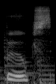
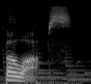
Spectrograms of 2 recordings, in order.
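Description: First: It is said as one syllable. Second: It is said as two syllables, bo-ops. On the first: The speaker calls it wrong. "Instead of boops" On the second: The speaker calls it right. "it's pronounced boops, with the first part similar to the bow in bovine, and the second part like ops in optics"

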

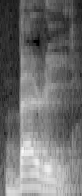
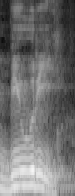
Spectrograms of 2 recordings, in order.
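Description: First: The first vowel sounds like 'eh'. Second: The first vowel sounds like 'you'. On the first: The speaker calls it right. "इसका शुद्ध उच्चारण है बैरी" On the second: The speaker calls it wrong. "बहुत लोग तो इसको पढ़ेंगे ब्यूरी"

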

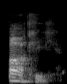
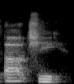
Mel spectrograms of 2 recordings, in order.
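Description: First: The first syllable sounds like 'ark'. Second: The first syllable sounds like 'arch'. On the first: The name follows the word architecture. "we have architecture, we have Archimate, so you would assume Archi" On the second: The name follows a boy's name. "for me, it's Archi, ... it was a boy's name"

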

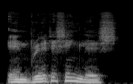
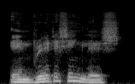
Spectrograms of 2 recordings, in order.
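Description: No difference in how they are said.

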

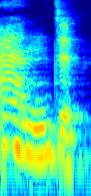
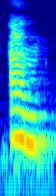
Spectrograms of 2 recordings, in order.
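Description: First: The word ends with a clear d sound. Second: The word ends without a d sound. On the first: "Ми всі знаємо його як and" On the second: "Він вимовляється без д"

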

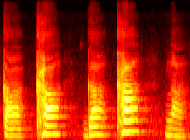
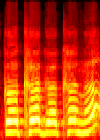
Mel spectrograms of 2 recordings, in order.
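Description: First: Each consonant ends in an open a sound. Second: Each consonant ends in a short rounded u sound. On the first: The speaker calls it right. "വ്യഞ്ജനാക്ഷരങ്ങൾ തുറന്ന് ആണ് ഉച്ചരിക്കുന്നത്" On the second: The speaker calls it wrong. "തെറ്റാണ്"

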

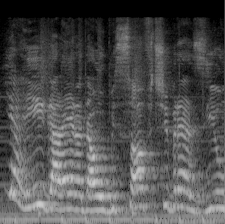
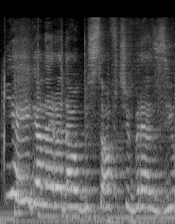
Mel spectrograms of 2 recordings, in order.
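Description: First: It is spoken slowly with every syllable overly crisp. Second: It is spoken at a moderate, natural pace. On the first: "Tá muito articulado" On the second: "Meio termo"

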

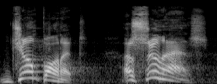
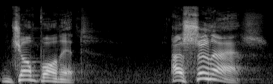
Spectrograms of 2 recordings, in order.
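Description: First: It is said with more energy and force. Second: It is said with less energy and force. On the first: The speaker calls it right. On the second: The speaker calls it wrong.

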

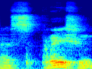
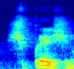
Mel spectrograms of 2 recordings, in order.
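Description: First: The word begins with a plain s sound. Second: The word begins with an sh sound. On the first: The speaker calls it wrong. "sprechen değil" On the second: The speaker calls it right. "sprechen oldu"

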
